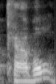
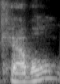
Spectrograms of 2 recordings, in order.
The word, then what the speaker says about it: Cabell: know there's also uh cabell james branch cabell i learned how to pronounce that rhymes with rabble according to somebody and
